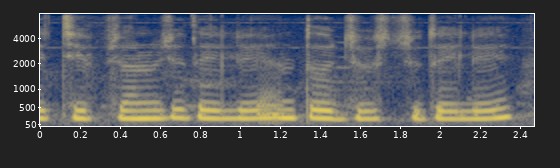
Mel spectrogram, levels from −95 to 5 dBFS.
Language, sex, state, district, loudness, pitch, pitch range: Wancho, female, Arunachal Pradesh, Longding, -14 LUFS, 215 Hz, 210-225 Hz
